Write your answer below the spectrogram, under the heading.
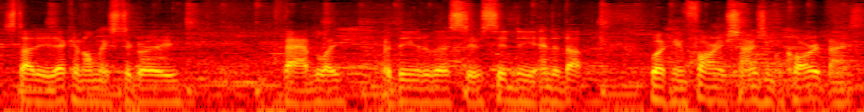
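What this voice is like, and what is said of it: Australian accent. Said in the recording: “listeners may be able to detect the accent ... Australian, obviously.”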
